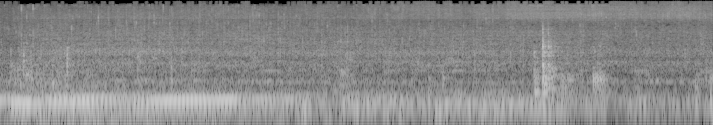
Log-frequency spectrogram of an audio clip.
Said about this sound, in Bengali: এই পর্যায়ে কিন্তু কেটে রাখা আলু আর বেগুনটা দিয়ে দেবো।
